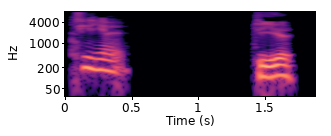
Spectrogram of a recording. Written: Tijl

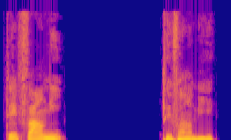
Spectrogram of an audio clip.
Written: Tiffani

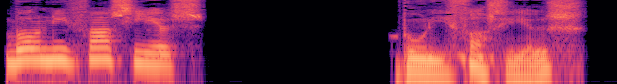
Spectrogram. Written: bonifacius

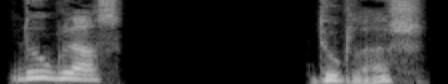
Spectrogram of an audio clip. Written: Douglas

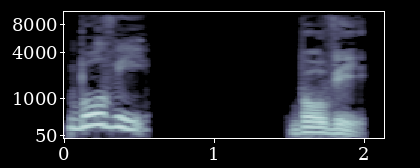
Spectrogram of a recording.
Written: bowy

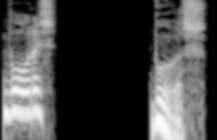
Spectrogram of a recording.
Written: boris

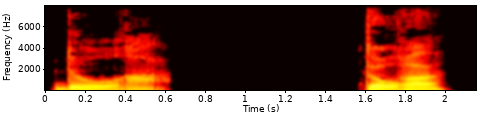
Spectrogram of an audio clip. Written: Dora

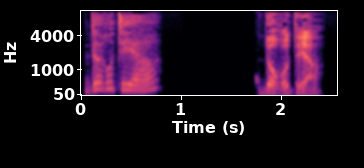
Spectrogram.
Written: Dorothea

